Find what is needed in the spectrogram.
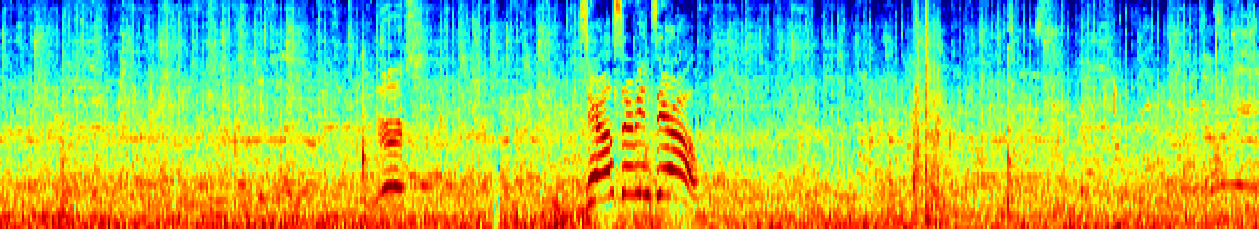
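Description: Outdoor court ambience with a steady background hum and distant chatter. A voice cries out briefly about four seconds in, then gives a longer wavering call about six seconds in, the loudest sound here. A single sharp knock follows about nine seconds in.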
